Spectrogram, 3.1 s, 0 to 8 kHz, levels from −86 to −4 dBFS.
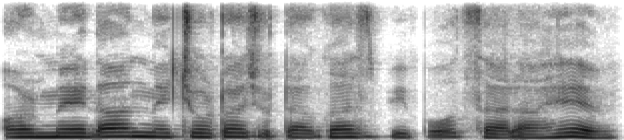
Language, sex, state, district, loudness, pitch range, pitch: Hindi, female, Arunachal Pradesh, Lower Dibang Valley, -16 LUFS, 190-215 Hz, 210 Hz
